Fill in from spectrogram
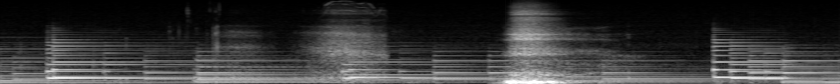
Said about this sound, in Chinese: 这段呼吸我大概是不会剪的。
